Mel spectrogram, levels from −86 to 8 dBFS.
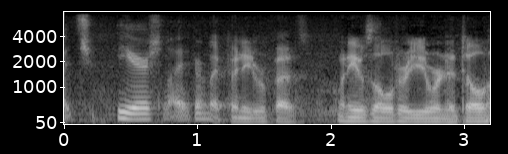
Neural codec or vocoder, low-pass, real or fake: codec, 16 kHz, 0.8 kbps, ZipCodec; 7.2 kHz; fake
